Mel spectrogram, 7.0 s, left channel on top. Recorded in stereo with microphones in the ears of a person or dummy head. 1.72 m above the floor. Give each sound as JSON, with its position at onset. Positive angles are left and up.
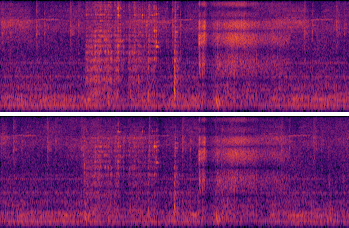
{"t": 1.7, "sound": "dishes clattering", "side_deg": 30}
{"t": 4.0, "sound": "a splash", "side_deg": 5}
